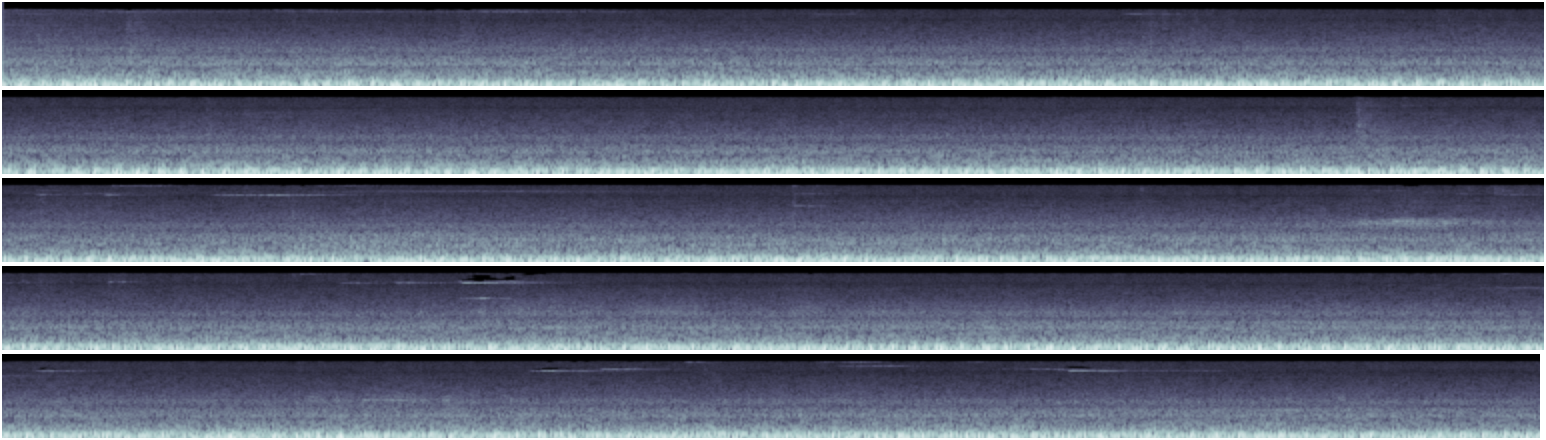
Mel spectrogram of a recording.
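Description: Steady low rumble heard from inside a stationary car's cabin: its idling engine, with road traffic crossing in front.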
